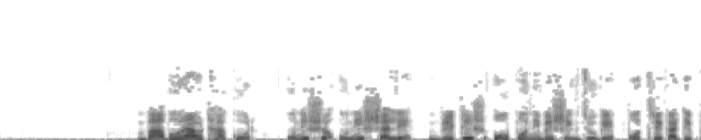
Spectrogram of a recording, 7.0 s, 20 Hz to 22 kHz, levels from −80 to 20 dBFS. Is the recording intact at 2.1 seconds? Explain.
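No. From 2.07 to 2.09 s there is pre-echo. The codec spreads quantisation noise across a whole transform block, so the noise sized for a sharp attack also fills the quiet just before it. That sounds like a brief hiss of about 21 ms and a softened, smeared attack. It sits on top of MP3 compression that runs through the clip. Heavy bit starvation, which fits a low bitrate around 32 kbps, cuts everything above 11.3 kHz and switches weak frequency lines on and off, likely from an MP3 encoder, giving watery, swirly speech with metallic chirps on s sounds.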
